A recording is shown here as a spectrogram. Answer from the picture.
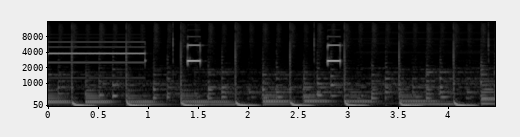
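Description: Background music with a steady beat. Over it the Unication Alpha Elite pager plays alert-tone previews: a held high multi-note tone in the first second, then two short high beeps about a second and a half apart.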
